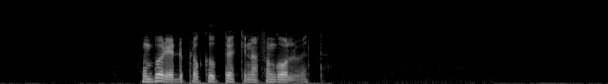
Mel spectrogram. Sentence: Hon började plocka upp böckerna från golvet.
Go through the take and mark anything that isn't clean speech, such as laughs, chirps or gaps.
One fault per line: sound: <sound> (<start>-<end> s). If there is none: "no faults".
no faults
